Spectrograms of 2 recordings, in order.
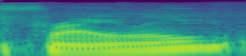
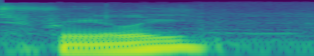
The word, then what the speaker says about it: Frehley: And Australians, it is Ace Frehley, not Ace Frehley.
